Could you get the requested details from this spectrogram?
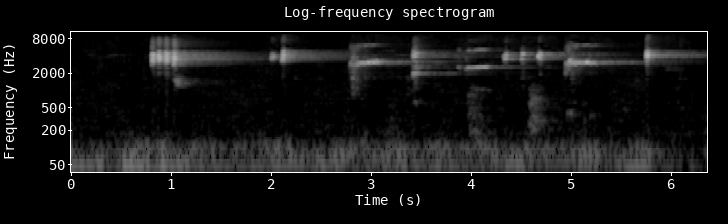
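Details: Song of a sunbird (kolibri ninja) for masteran: a loud high buzzy note, then a tumbling sequence of whistles and quick chips at varied pitch, sliding up and down, over quiet hum.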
